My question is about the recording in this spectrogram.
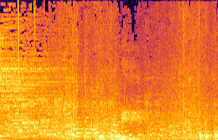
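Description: Audience chatter: many voices talking over one another in a crowd, with no single clear speaker.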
